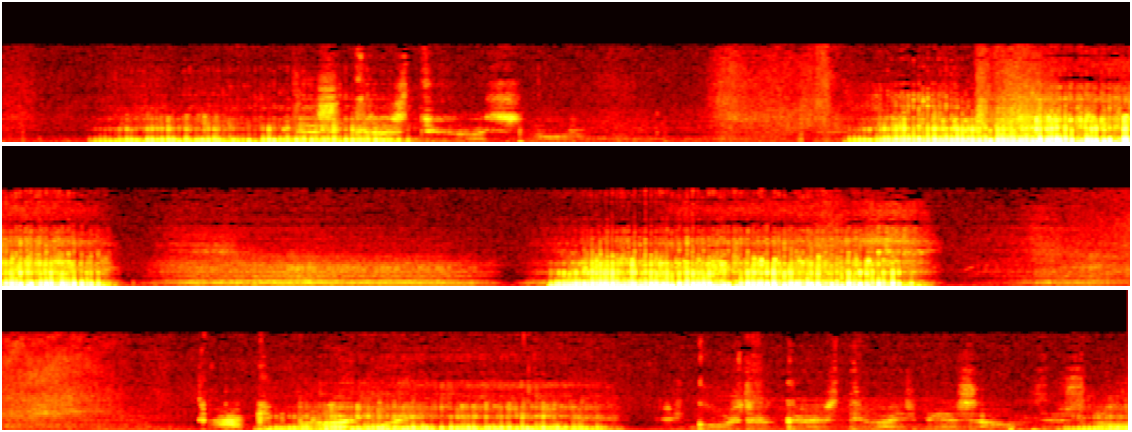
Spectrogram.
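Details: Adult man snoring in a shared room: loud, harsh rattling snores on inhalation alternating with quieter breathing, about four breaths a minute; ordinary heavy snoring.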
